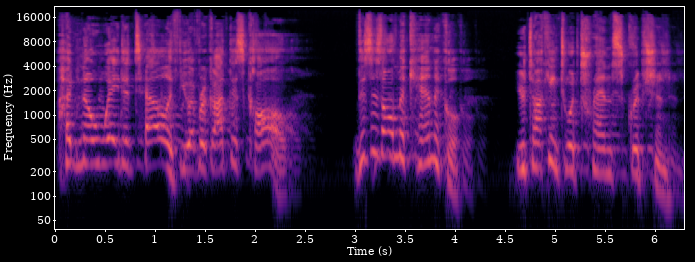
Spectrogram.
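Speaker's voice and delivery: put-on young voice over a phone, matter-of-fact; young Barton. A narrator's reading.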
